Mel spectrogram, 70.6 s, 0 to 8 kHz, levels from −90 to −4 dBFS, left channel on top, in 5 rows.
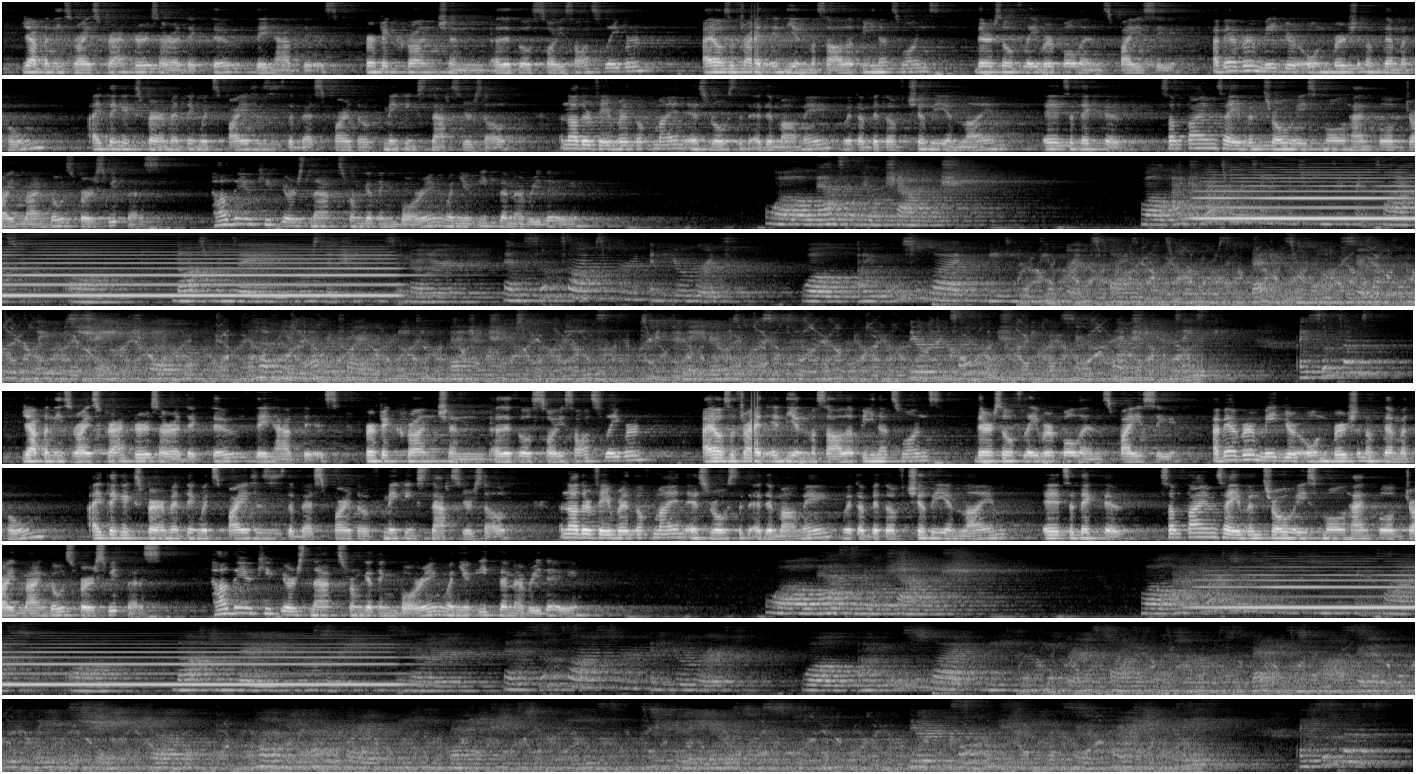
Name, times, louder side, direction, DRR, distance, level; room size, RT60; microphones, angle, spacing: voice 1, 0.2-3.3 3.6-6.5 7.0-9.4 9.7-11.8 12.1-14.6 15.0-19.2 19.7-24.2 24.5-25.4 25.7-29.8 30.4-34.1, right 5 dB, 50° right, 16 dB, 0.6 m, -24 dB
voice 2, 35.9-37.9 39.6-42.7 43.0-43.6 44.1-49.5 50.4-56.2 56.5-58.3 59.0-62.4 62.9-65.0 65.6-68.8 69.1-70.2, left 1 dB, 90° left, 0 dB, 6.4 m, -38 dB
Wind instrument woodwind instrument, 40.1-46.4, left 3 dB, 30° left, 0.5 m, -24 dB
sound 1, 52.5-68.5, left 3 dB, 65° left, 0.8 m, -38 dB
28.5 x 12.5 x 9.5 m, 2.2 s
head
